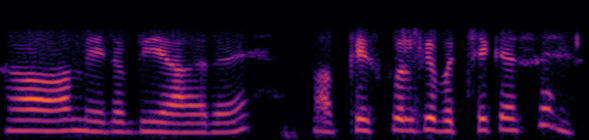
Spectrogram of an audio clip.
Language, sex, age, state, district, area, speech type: Hindi, female, 18-30, Bihar, Madhepura, rural, conversation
